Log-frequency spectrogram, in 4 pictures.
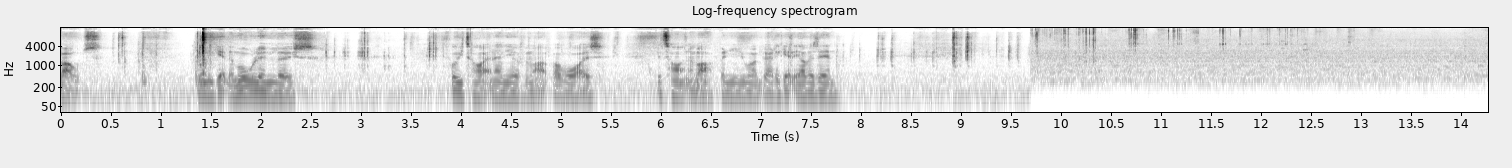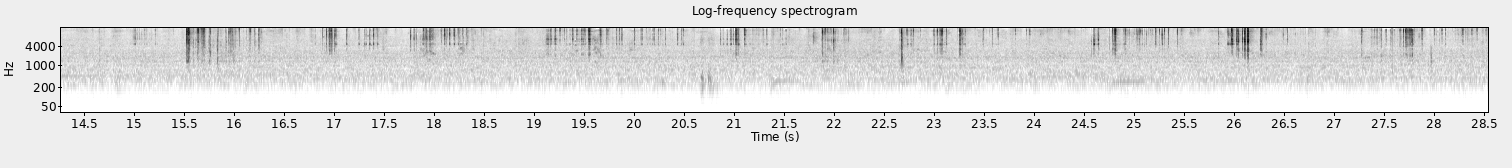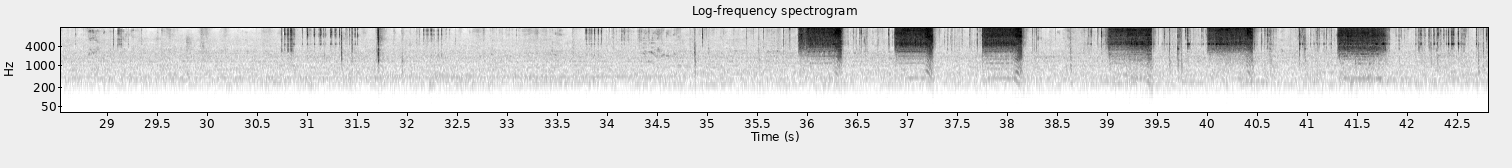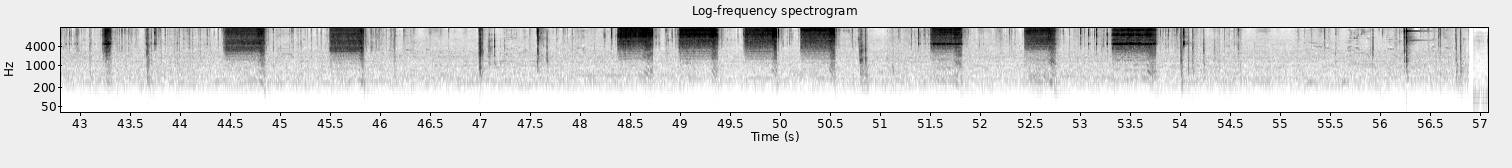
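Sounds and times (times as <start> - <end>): hand ratchet clicking: 35.8 - 46.0, 48.3 - 54.2.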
